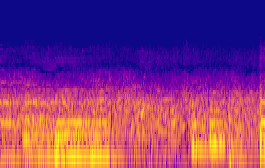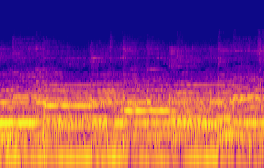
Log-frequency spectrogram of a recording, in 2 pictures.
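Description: Live band opening a song: held notes ring out for the first few seconds, then the full band comes in with a sharp, loud attack about five seconds in and plays on.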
